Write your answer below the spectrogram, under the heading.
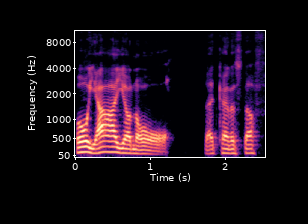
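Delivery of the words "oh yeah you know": deliberate, stretched-out, slow put-on Norwegian accent. Imagining how a guest would answer a greeting: imitating a Norwegian accent. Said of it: "Is it that bad?".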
